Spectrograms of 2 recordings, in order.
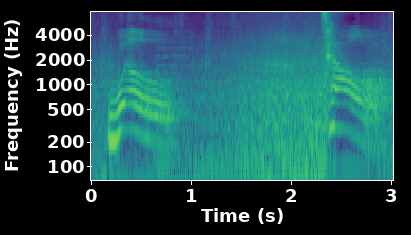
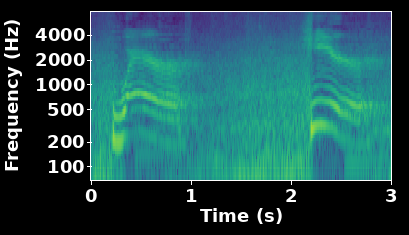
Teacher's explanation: Đối với âm L, đầu lưỡi của các bạn sẽ chạm vào phía trong của hàm răng trên. Ví dụ như will, tell. Còn đối với âm R thì lưỡi của các bạn cần phải cong hẳn về phía sau nhé. Ví dụ như where, here.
